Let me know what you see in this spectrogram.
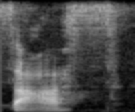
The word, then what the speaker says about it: Sass: Um, so the um, my f- father came from Germany. The correct pronunciation is Sass.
